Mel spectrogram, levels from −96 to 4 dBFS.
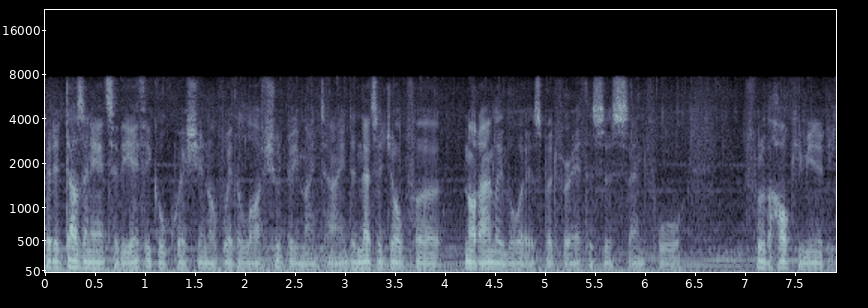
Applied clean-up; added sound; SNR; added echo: none; Bird + Writing; 19 dB; none.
